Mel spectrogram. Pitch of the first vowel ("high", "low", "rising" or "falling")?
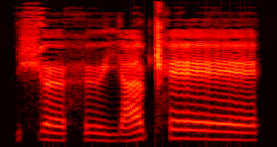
low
